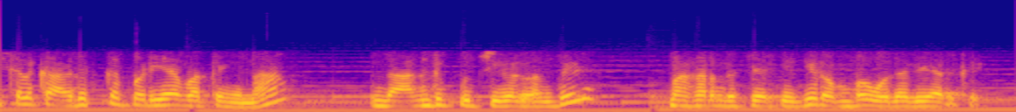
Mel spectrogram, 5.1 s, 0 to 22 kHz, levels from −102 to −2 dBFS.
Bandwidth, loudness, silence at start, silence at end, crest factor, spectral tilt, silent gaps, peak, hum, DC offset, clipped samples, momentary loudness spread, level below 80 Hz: 4.1 kHz; -17 LUFS; 0 s; 0 s; 12 dB; -12 dB/octave; none; -4 dBFS; none; under 0.1%; under 0.1%; 6 LU; -36 dBFS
